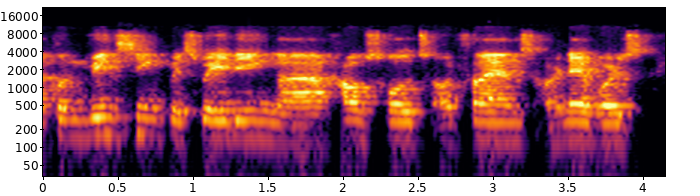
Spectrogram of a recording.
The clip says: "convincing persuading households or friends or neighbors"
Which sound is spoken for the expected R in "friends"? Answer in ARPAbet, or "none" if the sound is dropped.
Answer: L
